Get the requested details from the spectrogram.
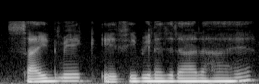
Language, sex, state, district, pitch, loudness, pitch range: Hindi, male, Bihar, Patna, 145 Hz, -12 LUFS, 140-150 Hz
